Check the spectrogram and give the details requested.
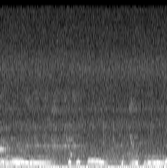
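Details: Thai-hybrid spotted dove, young male being paired, coos: a long hoarse drawn note, brief double notes, another long coo and a closing phrase, all low-pitched over a constant hum.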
